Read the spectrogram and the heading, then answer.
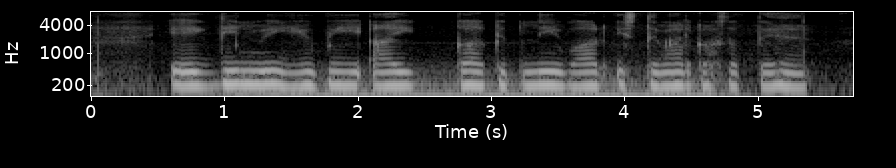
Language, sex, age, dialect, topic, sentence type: Hindi, female, 25-30, Kanauji Braj Bhasha, banking, question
